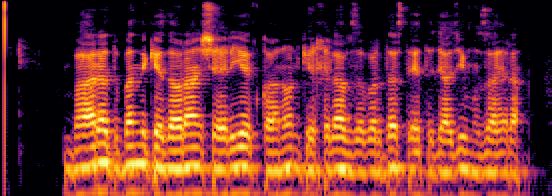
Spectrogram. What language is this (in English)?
Urdu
